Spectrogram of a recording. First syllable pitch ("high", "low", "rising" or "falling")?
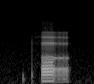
falling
